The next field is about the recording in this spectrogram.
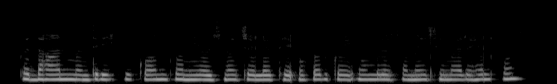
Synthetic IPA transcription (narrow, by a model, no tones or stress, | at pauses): pɾəd̪ʱaːnmə̃nt̪ɾikekɔːnkɔːnjoːd͡ʒnat͡ʃələt̪ɦeʔʊpəɾkoːiʔʊmɾəsəməjsiːmaɾəɦelkɔːn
